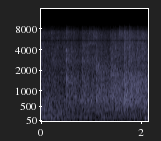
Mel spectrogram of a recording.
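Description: Hoofbeats of a bay horse moving quickly past close by, a run of uneven dull thuds on sand arena footing.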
